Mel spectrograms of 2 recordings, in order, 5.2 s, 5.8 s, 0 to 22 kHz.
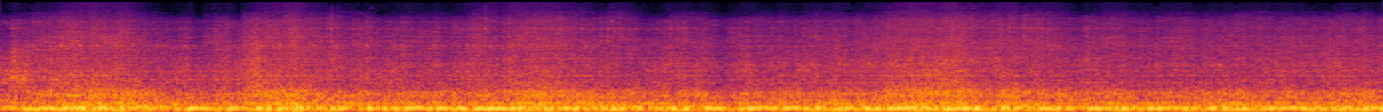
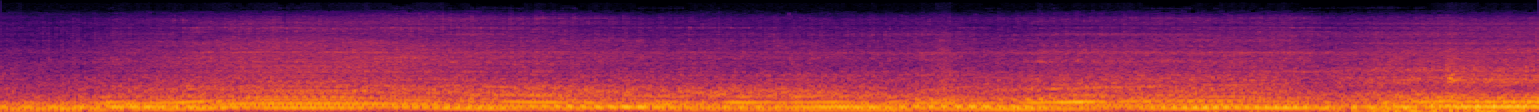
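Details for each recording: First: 1977 Honda CB400 Four cold start, fast-idle (choke) setting altered, fast idle cam suspected bumping idle: lumpy, uneven low rumble with no steady beat, possibly not on all cylinders. Uneven running on cold start. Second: 1977 Honda CB400 Four, first ride after rebuild with new exhaust at about 43°F (6°C), started right up: smooth, even four-cylinder drone rising and falling cleanly with throttle, no misses; owner judges carb sync close; running normally.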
